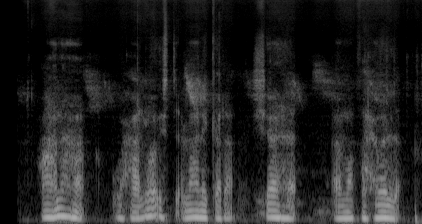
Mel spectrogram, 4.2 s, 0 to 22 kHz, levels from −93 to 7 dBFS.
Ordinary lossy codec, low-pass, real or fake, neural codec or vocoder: none; none; fake; vocoder, 44.1 kHz, 128 mel bands, Pupu-Vocoder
